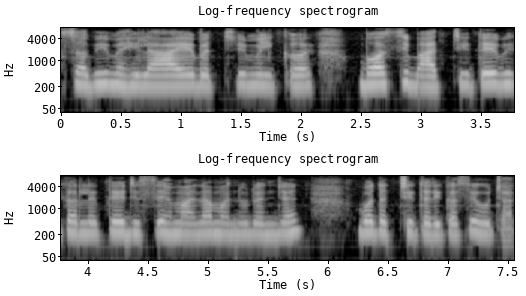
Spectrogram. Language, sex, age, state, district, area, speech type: Hindi, female, 30-45, Madhya Pradesh, Betul, rural, spontaneous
